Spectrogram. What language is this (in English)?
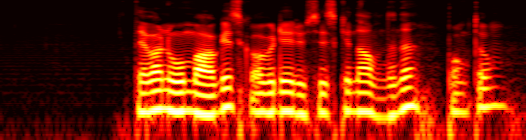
Norwegian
